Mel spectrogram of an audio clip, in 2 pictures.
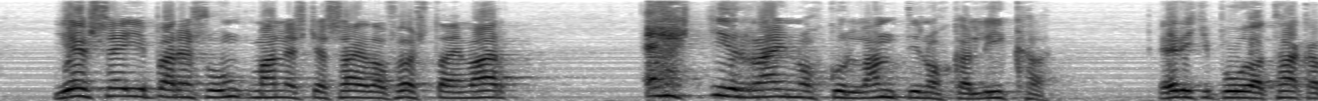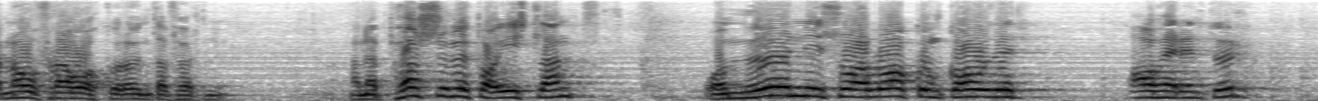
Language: Icelandic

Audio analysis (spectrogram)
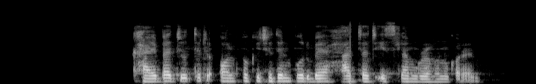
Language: Bangla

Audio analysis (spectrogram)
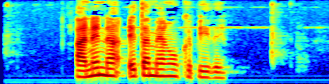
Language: Galician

